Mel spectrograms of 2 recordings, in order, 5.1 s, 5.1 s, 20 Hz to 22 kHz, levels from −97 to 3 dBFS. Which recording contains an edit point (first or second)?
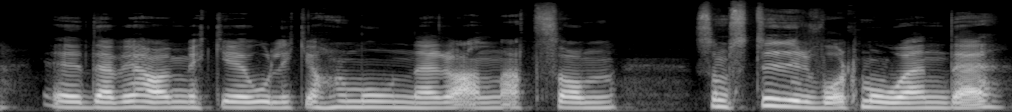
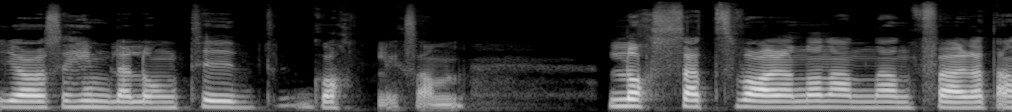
second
